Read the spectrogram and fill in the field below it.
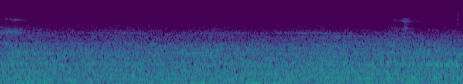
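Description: An airliner taxis toward the runway at Manchester Airport in snowy weather, a steady, distant engine rumble and hiss holding evenly throughout with no voices.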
